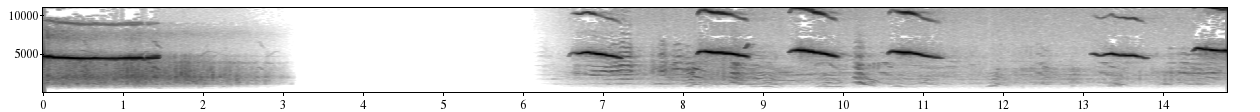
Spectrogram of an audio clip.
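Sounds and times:
Black guillemot shrill whistles: 0.0s - 1.5s, 6.6s - 7.4s, 8.0s - 11.3s, 13.1s - 13.8s, 14.4s - 14.8s.

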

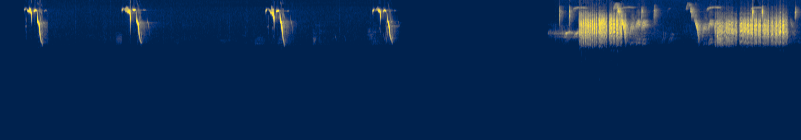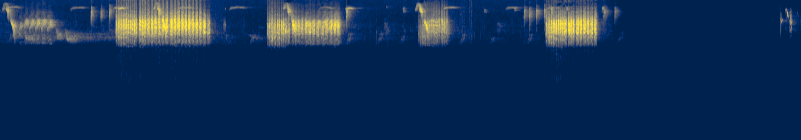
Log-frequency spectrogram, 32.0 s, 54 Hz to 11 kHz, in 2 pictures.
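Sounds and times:
Marsh Tit calls: 0.5s - 1.0s, 2.2s - 8.0s, 11.0s - 28.5s, 31.6s - 32.0s.

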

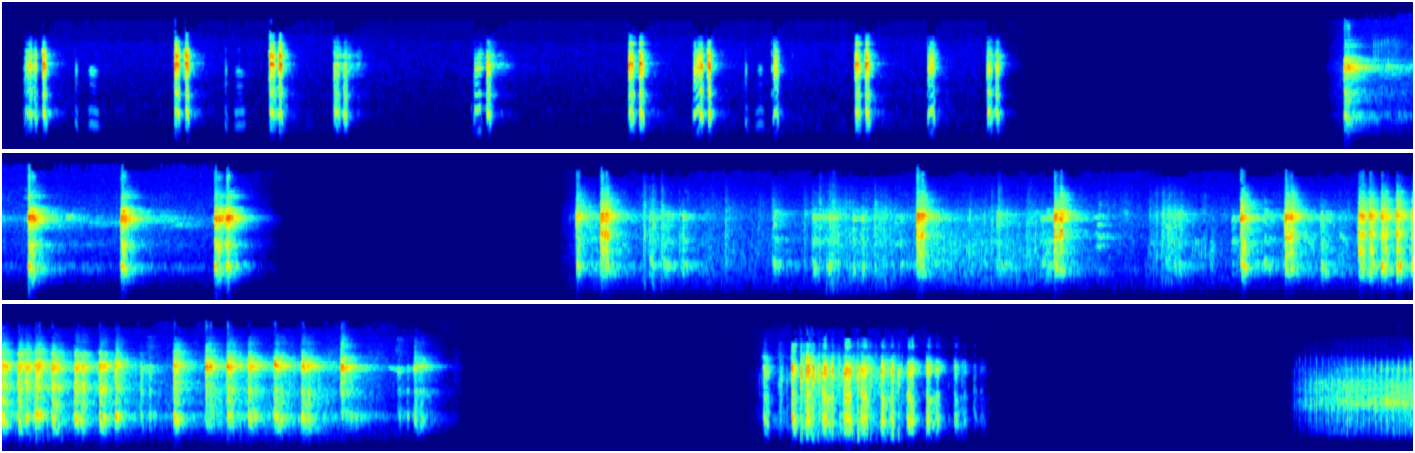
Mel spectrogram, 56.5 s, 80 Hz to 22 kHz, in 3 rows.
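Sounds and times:
male Ring-necked Pheasant calls: 0.3s - 1.4s, 2.3s - 5.0s, 6.3s - 6.9s, 8.3s - 10.5s, 11.3s - 13.4s, 17.8s - 22.3s, 26.4s - 43.6s, 47.8s - 50.7s.

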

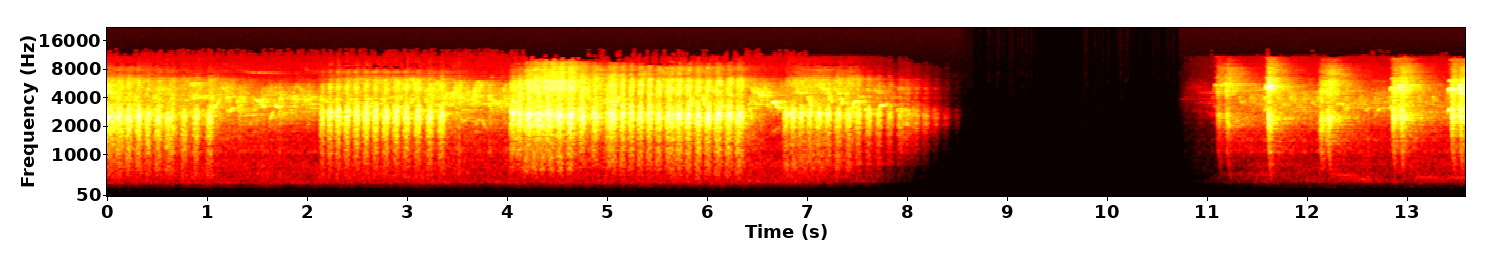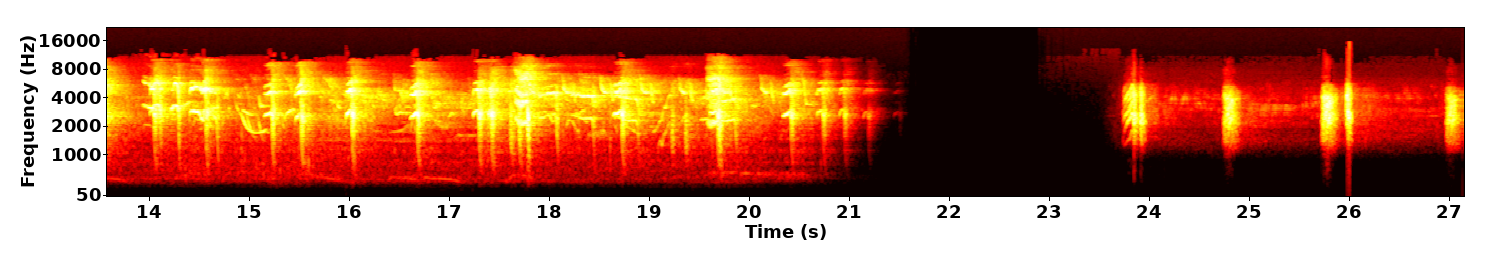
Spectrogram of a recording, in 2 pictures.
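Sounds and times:
Eurasian magpie rattling loudly in a dense chatter: 0.0s - 1.2s, 2.2s - 7.9s, 11.2s - 20.7s.

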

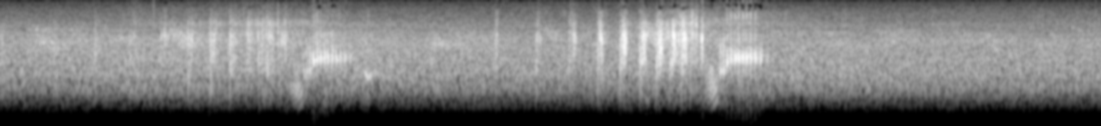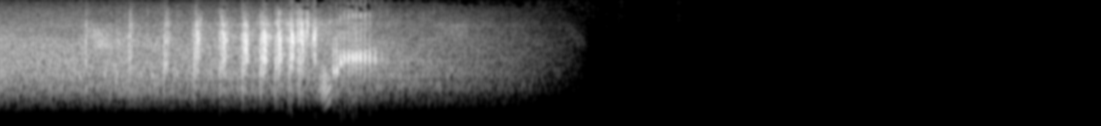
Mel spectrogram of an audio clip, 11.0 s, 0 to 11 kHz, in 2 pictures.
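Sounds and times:
male ruddy duck display call: 1.0s - 1.9s, 3.3s - 3.9s, 6.8s - 7.4s.

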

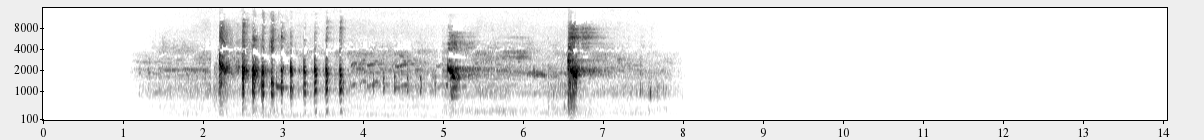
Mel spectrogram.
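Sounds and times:
Green Heron calls: 1.2s - 7.9s.

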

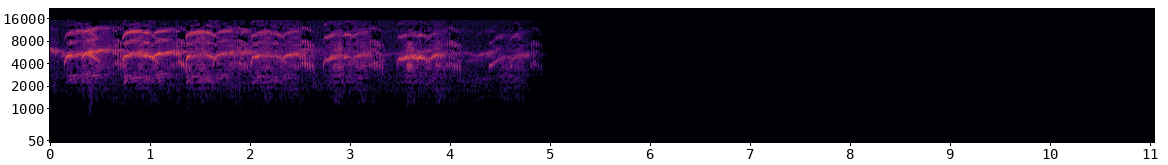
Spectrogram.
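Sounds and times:
Common Swift giving harsh screaming response calls on the nest: 0.0s - 5.0s.

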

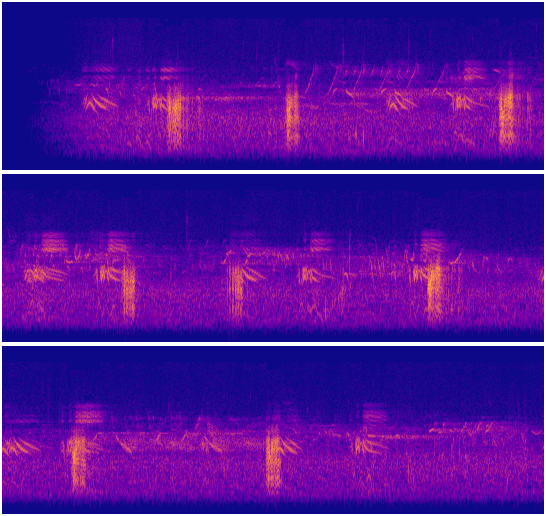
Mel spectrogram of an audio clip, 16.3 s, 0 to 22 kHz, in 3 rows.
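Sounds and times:
Red-breasted Merganser pair display: 0.8s - 2.1s, 2.7s - 3.1s, 3.8s - 6.8s, 7.7s - 8.8s, 9.4s - 10.1s, 10.8s - 12.2s, 13.4s - 14.8s.

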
